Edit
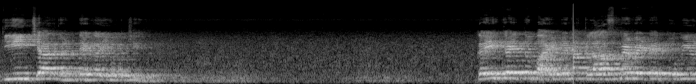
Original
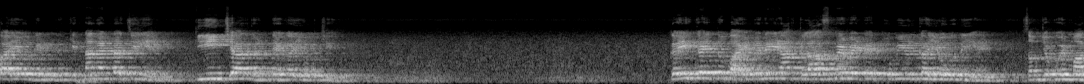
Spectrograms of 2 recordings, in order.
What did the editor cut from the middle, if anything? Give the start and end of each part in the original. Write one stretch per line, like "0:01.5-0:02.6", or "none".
0:07.7-0:07.9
